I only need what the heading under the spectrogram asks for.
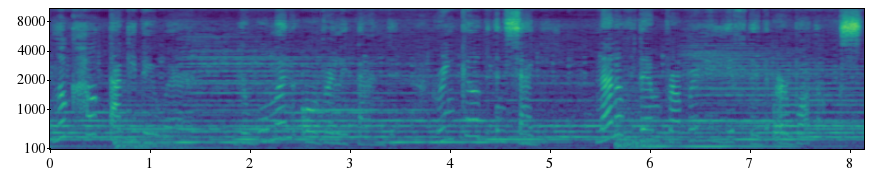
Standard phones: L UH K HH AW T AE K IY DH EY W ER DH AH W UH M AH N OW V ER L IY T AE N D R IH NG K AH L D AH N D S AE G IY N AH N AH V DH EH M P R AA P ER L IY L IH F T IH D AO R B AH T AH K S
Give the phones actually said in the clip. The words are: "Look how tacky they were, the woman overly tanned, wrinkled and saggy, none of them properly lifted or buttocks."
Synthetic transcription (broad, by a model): L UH K HH AW T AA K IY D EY W ER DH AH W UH M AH N OW V ER L IY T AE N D R IH NG K AH L D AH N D S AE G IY N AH N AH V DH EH M P R AA P ER L IY L IH F T IH D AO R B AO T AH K S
